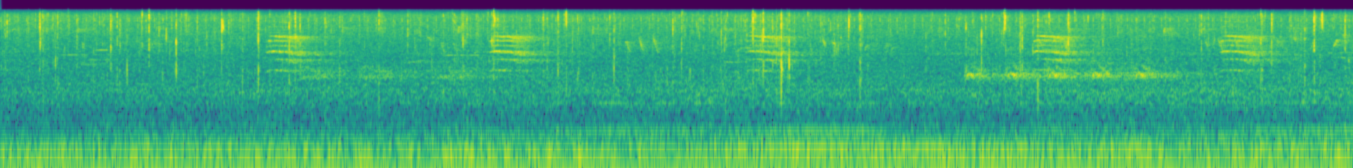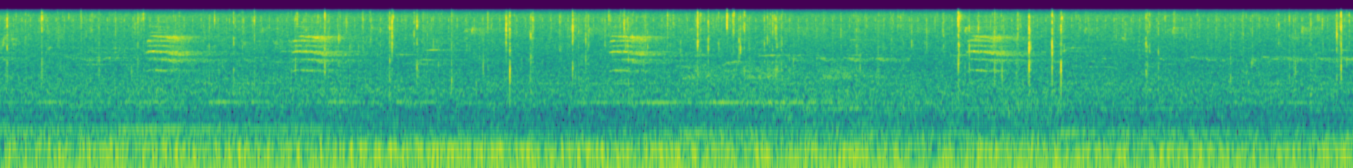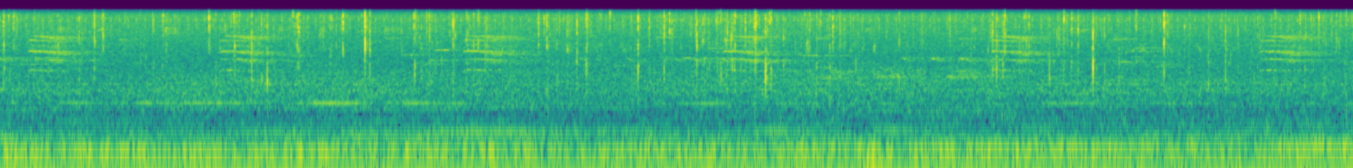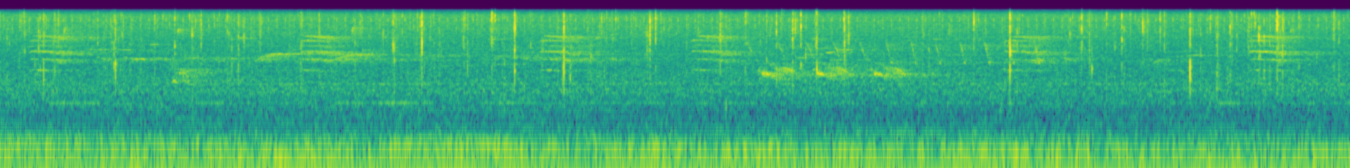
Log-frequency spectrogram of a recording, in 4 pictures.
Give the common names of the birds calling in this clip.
Blue Jay, American Crow, American Goldfinch, Tufted Titmouse, Red-bellied Woodpecker, Northern Cardinal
